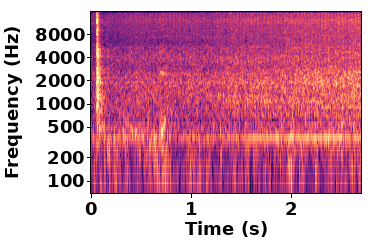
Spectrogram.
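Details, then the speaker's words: 2014 Daihatsu Xenia 1.3 R Deluxe automatic, 1300cc 4-cylinder petrol, about 139,000 km: steady, even idle with a constant rhythm and no knocks or rattles; engine sounds healthy. "untuk memeriksa kondisi mesin masih bagus kita bisa dengarkan yang pertama ritme suaranya pastikan bahwa ritme suaranya konstan beraturan"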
